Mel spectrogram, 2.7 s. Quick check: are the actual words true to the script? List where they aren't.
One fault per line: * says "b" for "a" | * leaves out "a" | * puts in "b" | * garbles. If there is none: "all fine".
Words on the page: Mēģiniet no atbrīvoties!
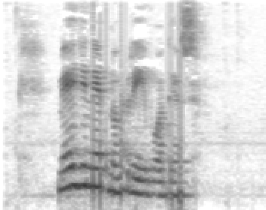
all fine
